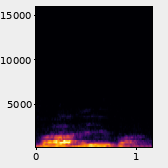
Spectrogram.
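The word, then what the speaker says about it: והו: A pronúncia é Vá, como diz o Roberto aqui, Vá, Rei, Vá.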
